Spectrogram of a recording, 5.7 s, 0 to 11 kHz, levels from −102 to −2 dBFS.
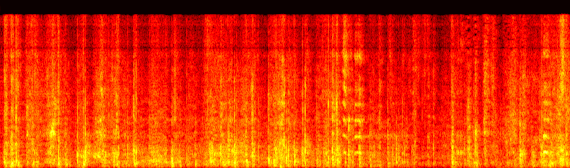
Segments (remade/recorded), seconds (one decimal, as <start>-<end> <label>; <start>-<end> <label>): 0.0-4.6 remade; 4.6-5.3 recorded; 5.3-5.7 remade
